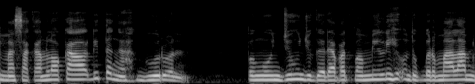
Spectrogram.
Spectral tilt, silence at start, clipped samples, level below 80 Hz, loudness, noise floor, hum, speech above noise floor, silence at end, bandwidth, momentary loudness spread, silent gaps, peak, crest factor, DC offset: -6 dB/octave; 0 s; under 0.1%; -66 dBFS; -22 LUFS; -63 dBFS; none; 42 dB; 0 s; 15 kHz; 5 LU; none; -8 dBFS; 14 dB; under 0.1%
